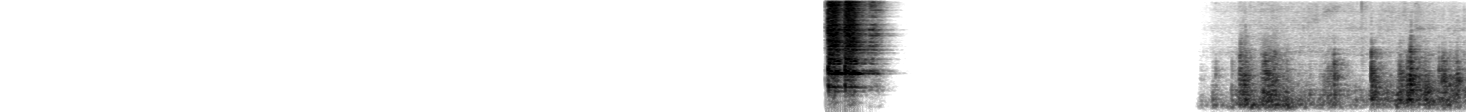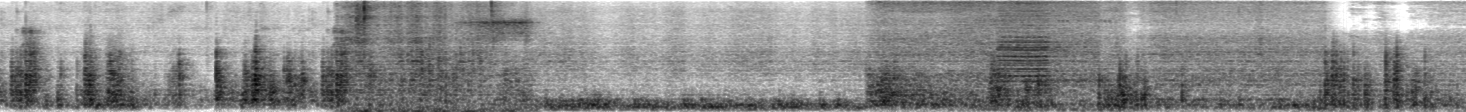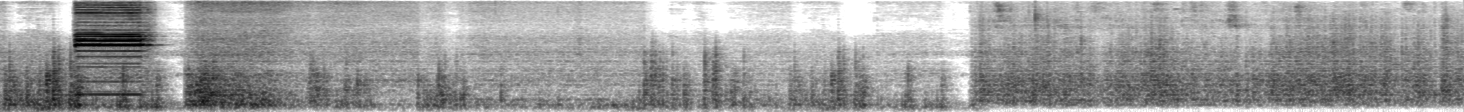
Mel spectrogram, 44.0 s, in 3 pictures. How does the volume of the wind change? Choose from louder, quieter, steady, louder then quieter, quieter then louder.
quieter.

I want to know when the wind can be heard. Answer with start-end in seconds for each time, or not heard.
12.0-43.9.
